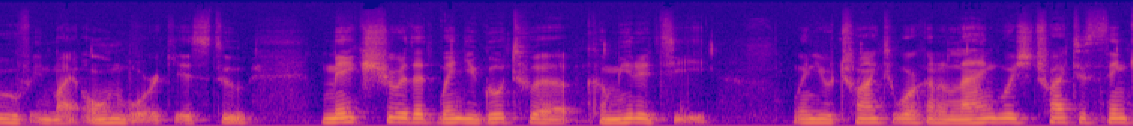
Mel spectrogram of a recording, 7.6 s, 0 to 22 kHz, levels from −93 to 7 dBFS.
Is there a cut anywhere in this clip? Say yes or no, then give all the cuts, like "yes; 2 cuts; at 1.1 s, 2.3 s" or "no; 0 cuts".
no; 0 cuts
